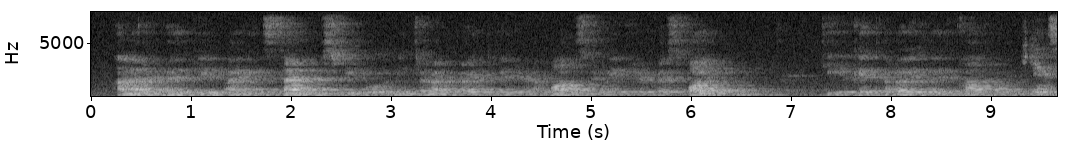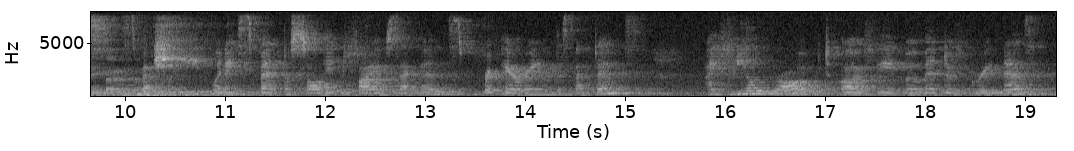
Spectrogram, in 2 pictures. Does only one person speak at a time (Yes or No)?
No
